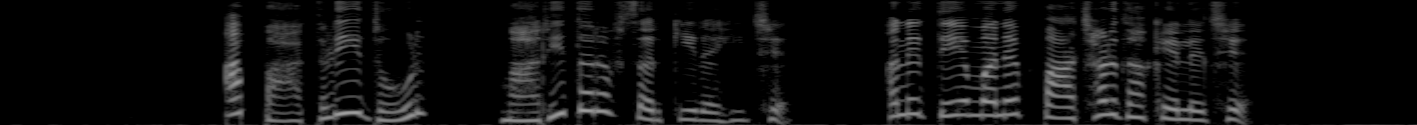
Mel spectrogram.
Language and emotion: Gujarati, disgusted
